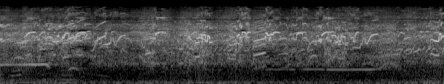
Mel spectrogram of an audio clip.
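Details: At Currumbin Wildlife Sanctuary, rainbow lorikeets keep up a loud shrill chorus of rapid screeches and squeaky chatter, with a thin steady whistle-like tone running through part of the recording.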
